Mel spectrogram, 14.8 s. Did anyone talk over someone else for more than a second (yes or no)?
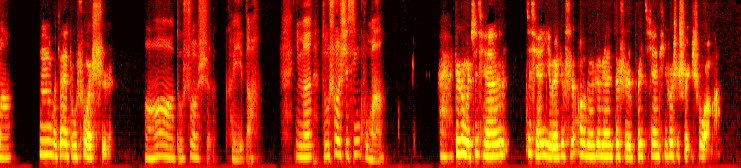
no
